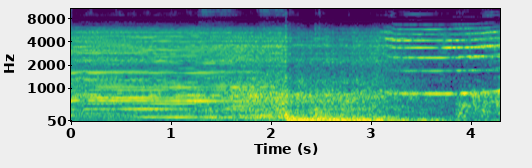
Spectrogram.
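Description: Electric guitar solo played live through an arena PA, with held, sustained notes. A heavier low passage comes in about two seconds in, and a high sustained note rings out near the end.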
